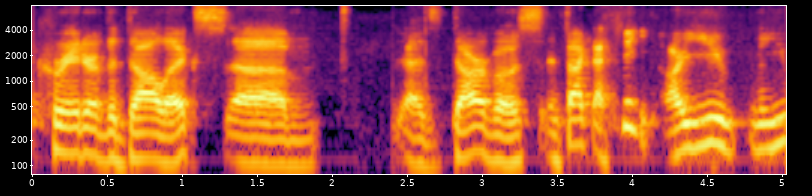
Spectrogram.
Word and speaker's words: Davros: meant to do Davros, that's Davros, spelt with a V, Davros.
